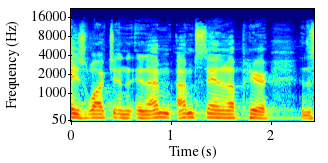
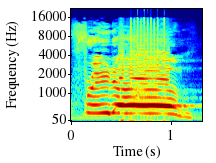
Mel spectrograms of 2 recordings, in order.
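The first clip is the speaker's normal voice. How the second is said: huge, high, drawn-out battle cry; Braveheart yell; 12 semitones higher, 15 dB louder than usual. Acted. Worship leader rousing the conference crowd, full-voiced yell. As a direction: belt it out long and loud. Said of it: "he yells out".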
